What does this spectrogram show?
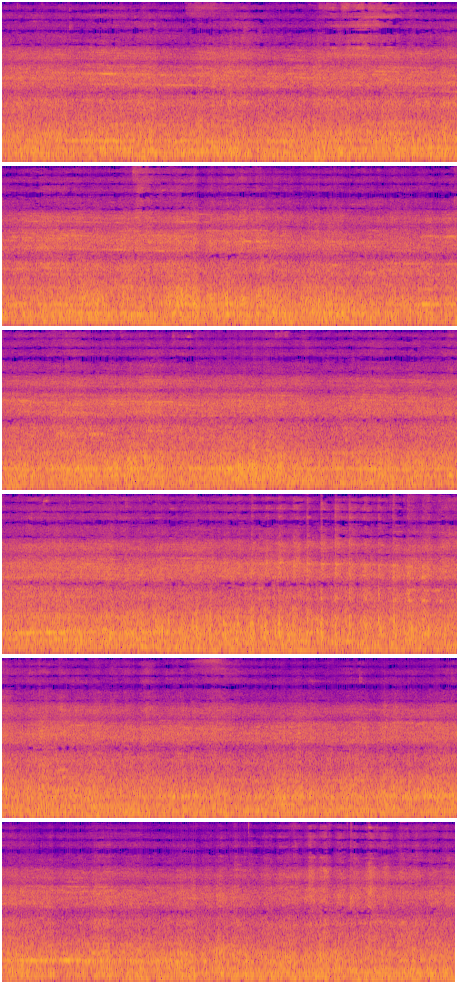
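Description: Double-stack container train's well cars rolling past close by: a steady, unbroken noise of steel wheels running on the rails.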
